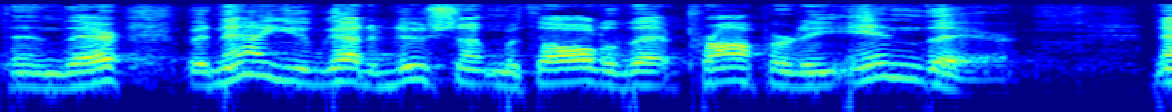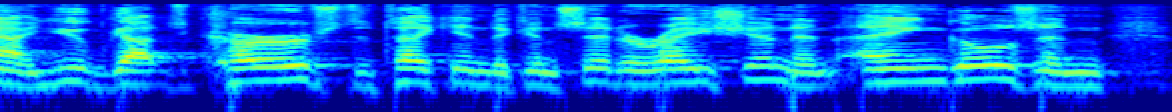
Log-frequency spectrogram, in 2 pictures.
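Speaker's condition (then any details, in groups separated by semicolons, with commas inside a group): No condition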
